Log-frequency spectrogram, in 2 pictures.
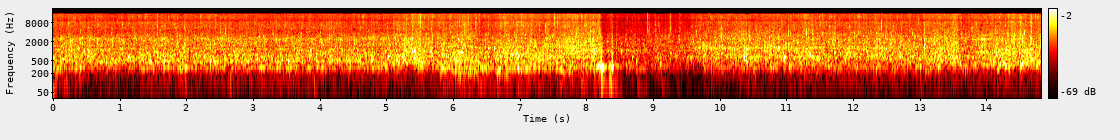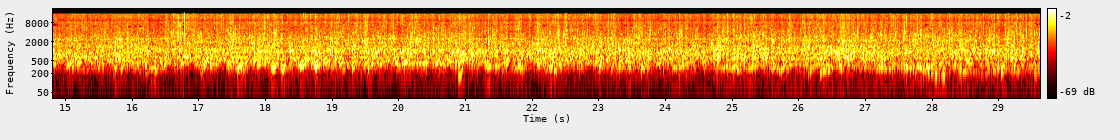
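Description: Steady rush of running water, like a small stream flowing. A single sharp knock about eight seconds in, after which the water is briefly quieter.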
